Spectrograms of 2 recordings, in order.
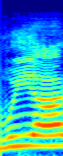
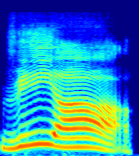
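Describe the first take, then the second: First: The vowel in 'we' is short. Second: The vowel in 'we' is long. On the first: The speaker calls it wrong. "అందరూ వి are అంటారు. వి కాదండి అది" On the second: The speaker calls it right. "డబ్ల్యూఈని వీలా పలకాలి"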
